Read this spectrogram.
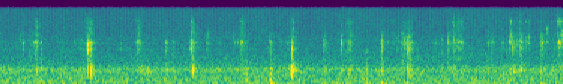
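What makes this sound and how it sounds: Fingertips and short nails tap quickly on a flat silver metallized plastic bubble wrap sheet resting on a white table. The result is a quiet, irregular series of short, dry crinkly taps with a mid-pitched knock and a bright, papery crackle that dies away almost instantly.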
